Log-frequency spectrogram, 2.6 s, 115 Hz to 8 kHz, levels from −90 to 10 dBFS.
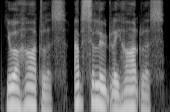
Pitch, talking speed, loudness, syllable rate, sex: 130 Hz, 95 wpm, -17 LUFS, 5.4 syllables/s, male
